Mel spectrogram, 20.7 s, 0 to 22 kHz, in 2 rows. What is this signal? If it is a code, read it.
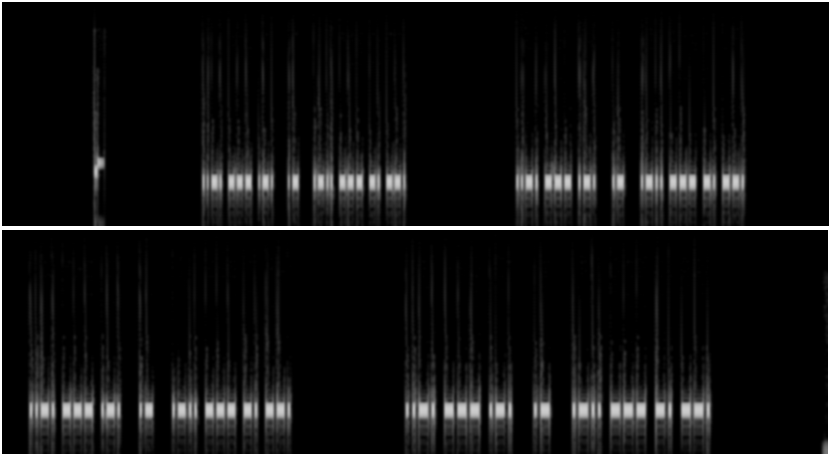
Morse code, heard as a keyed tone, about 37 wpm, 700 Hz. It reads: FOR A LONG FOR A LONG FOR A LONG FOR A LONG
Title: Speed-Racing - Sets of 3 Words 30wpm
